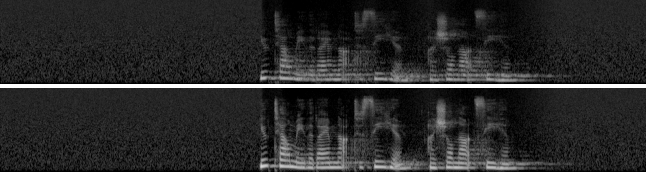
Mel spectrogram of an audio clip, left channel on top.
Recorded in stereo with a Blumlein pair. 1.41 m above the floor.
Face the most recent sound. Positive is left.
turn(degrees=-65)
